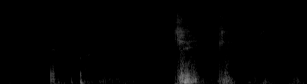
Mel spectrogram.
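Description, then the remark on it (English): Quiet, breathy whispering from an audience member whispering an answer, coming in a few short bursts, with the strongest puff of whispered sound in the middle and soft silence around it. “Um, somebody whispered it.”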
